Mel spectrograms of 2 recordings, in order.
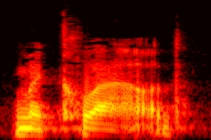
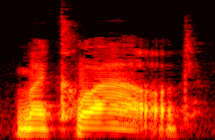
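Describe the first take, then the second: The two takes are said the same way.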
